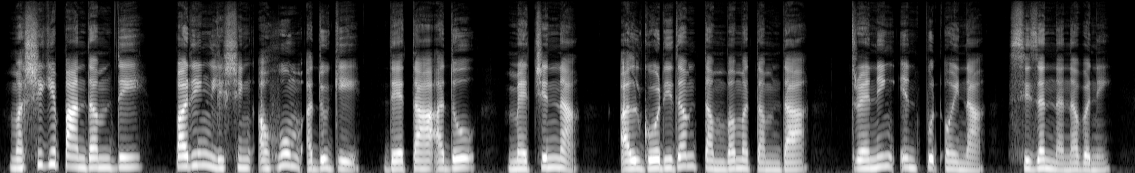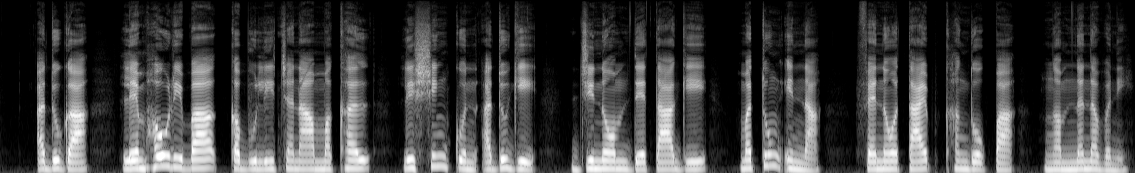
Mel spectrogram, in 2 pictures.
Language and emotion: Manipuri, neutral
